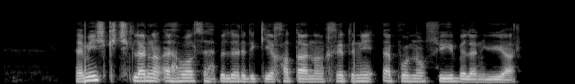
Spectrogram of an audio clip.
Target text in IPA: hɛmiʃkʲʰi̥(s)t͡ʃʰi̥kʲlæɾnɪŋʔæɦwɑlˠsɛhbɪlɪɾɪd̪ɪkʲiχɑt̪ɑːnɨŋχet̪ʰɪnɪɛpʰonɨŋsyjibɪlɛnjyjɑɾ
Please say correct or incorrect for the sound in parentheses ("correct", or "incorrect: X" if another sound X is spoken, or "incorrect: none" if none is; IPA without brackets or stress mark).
incorrect: none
